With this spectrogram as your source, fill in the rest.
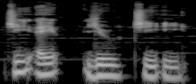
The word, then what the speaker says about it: gauge: get it dawn got thing how do you pronounce it GA u GE gauge gauge exactly thank you gauge on my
